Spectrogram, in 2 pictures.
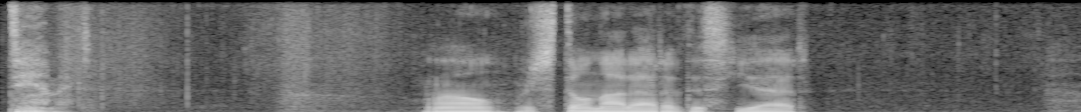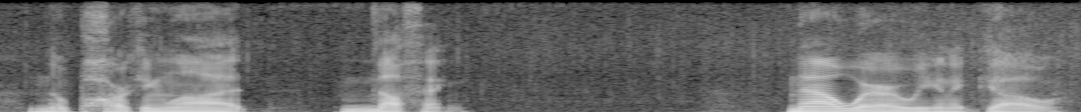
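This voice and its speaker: A man's voice: rumbling low, expressive, takes it slowly, long pauses, darkish tone, full character voice. A young man voicing a goofy, doting goth boyfriend in an ASMR roleplay, talking in a stammering, self-teasing way with frequent laughs. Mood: uneasy. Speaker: voice actor.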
